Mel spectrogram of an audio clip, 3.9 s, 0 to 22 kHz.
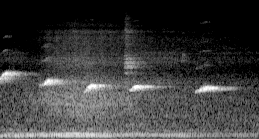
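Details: White-rumped shama, a caged bird, giving a slow series of five clear whistled notes, each slightly lower or level, spaced about every 0.7 seconds, over a low room hum.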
